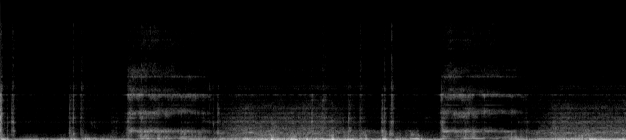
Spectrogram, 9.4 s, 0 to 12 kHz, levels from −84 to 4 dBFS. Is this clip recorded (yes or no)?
no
